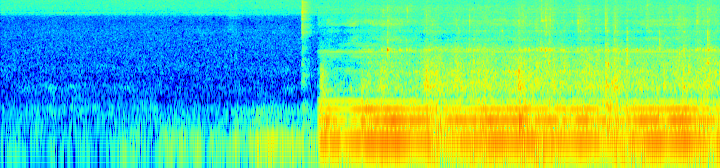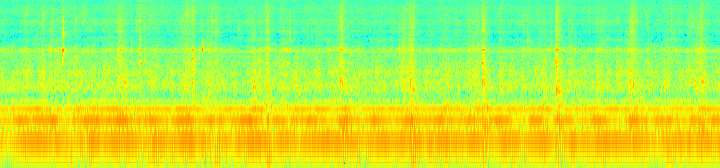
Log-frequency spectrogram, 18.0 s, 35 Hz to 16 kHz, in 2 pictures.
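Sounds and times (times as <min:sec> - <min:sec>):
washing machine motor hum: 0:03.3 - 0:18.0.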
